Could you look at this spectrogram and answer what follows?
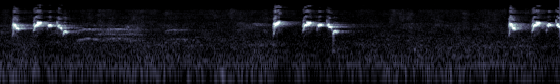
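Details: Red-whiskered bulbul singing in the 'double' style to stimulate caged bulbuls. Three crisp, chattering whistled phrases of four or five notes come about every two seconds, with fainter thin whistles from other birds between them.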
